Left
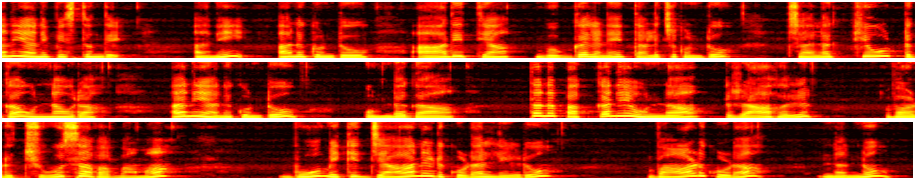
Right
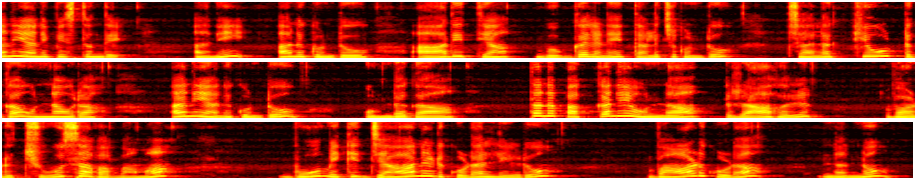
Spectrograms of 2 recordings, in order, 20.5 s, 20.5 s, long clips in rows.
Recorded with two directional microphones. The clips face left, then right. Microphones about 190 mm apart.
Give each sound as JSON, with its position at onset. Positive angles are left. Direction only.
{"t": 0.0, "sound": "a woman's voice", "side_deg": 45}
